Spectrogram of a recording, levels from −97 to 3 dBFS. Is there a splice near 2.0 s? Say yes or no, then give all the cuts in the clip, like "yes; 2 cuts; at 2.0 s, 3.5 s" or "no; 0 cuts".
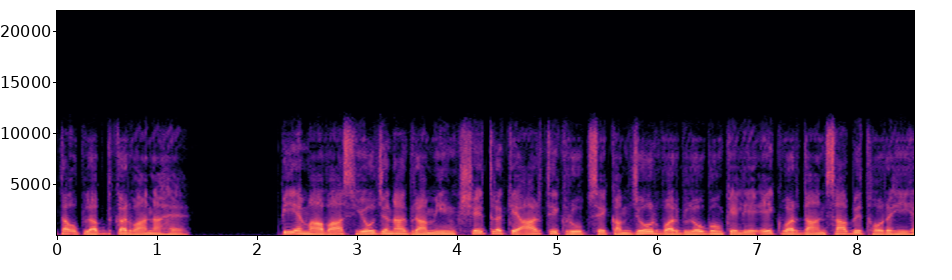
yes; 1 cut; at 2.0 s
